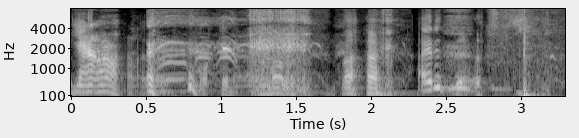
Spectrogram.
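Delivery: high, slow, loud laughing yell; laughing shout. Real, not acted. To a friend, admitting she smacked a rabbit, howling with laughter. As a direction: howl with laughter at your own story.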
